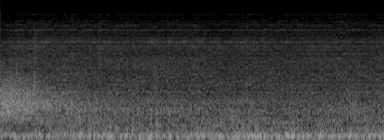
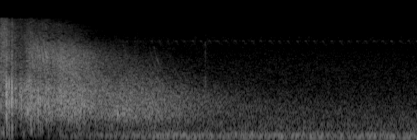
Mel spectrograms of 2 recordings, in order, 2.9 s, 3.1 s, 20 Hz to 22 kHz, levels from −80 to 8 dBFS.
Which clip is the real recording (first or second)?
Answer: second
